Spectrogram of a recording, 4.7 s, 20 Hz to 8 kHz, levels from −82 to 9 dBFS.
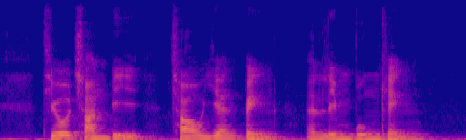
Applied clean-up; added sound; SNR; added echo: none; none; none; none.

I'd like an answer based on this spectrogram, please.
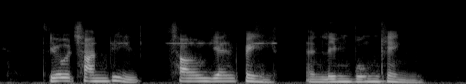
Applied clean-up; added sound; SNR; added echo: neural diffusion model UNIVERSE++.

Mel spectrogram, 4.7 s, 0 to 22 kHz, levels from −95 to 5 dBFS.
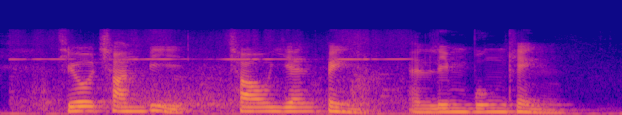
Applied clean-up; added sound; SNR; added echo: none; Train; 14 dB; none.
